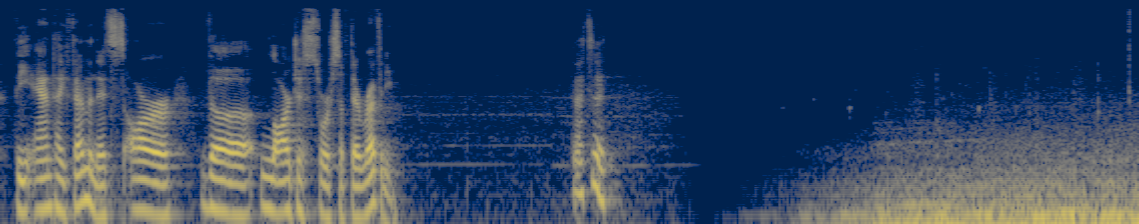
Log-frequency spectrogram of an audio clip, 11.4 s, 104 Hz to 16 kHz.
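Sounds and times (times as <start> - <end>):
speech: 0.2 - 4.1, 5.7 - 6.2
car engine and road noise driving toward a tech hub in South Korea: 7.4 - 11.3.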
